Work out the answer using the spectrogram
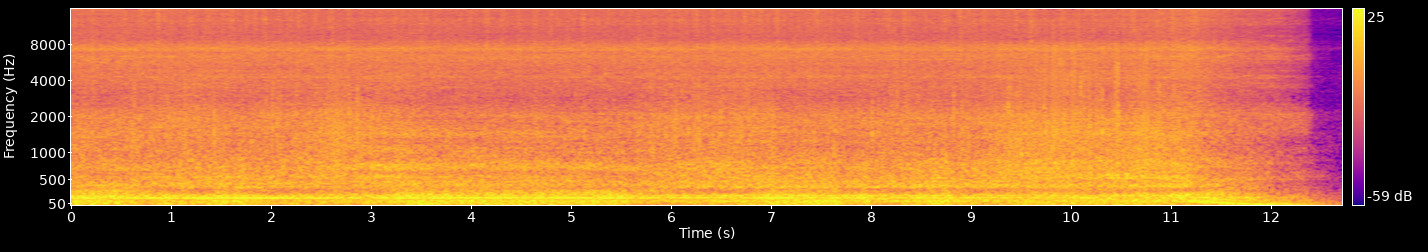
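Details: Chevy 350 V8 in a Wide Gauge Bombardier after a tune-up and an oil and filter change, with long-unchanged black oil drained: deep, even rumble holding steady with no misses, knocks or ticks before shutoff; a clean, smooth-running idle.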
